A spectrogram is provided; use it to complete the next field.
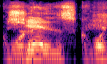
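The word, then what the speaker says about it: Jez Corden: Earlier this month, Windows Central executive editor Jez, I guess, Jez, is that how you pronounce that? Jez Cordan.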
